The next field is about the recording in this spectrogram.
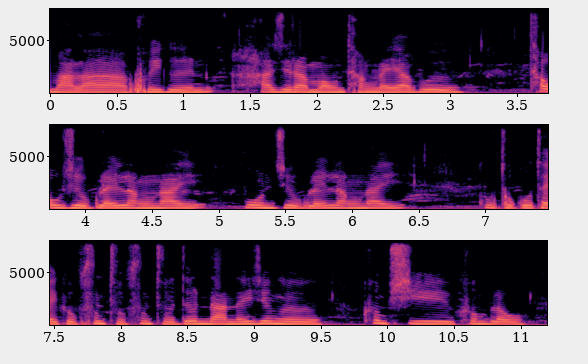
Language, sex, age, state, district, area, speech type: Bodo, female, 60+, Assam, Baksa, urban, spontaneous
